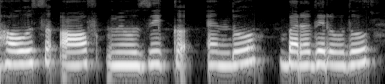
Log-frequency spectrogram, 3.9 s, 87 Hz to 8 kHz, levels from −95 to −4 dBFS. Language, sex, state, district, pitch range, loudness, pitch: Kannada, female, Karnataka, Bidar, 245-265 Hz, -16 LUFS, 255 Hz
